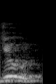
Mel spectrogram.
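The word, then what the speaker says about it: Joule: por el efecto de joe joe lynn se escribe con jota es un efecto que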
